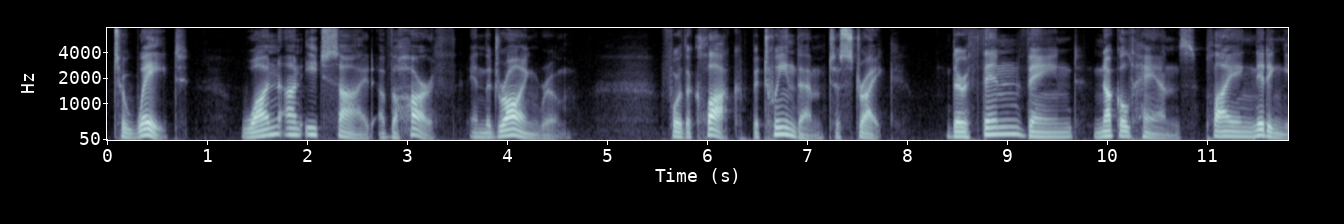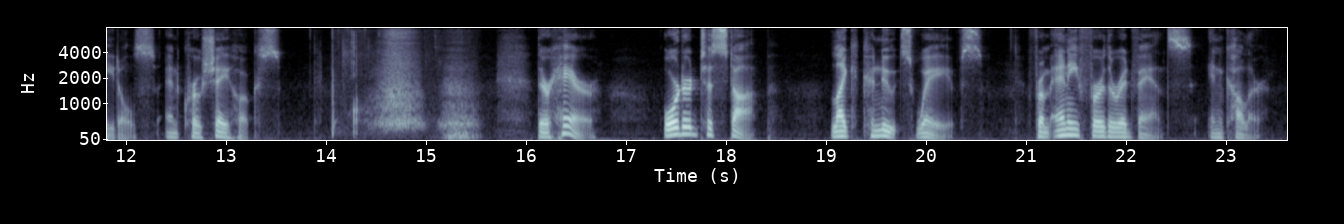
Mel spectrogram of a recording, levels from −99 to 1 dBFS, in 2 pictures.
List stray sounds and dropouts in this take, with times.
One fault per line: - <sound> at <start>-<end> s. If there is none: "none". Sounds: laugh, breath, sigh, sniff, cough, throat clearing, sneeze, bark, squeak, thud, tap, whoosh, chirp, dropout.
- breath at 14.0-15.6 s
